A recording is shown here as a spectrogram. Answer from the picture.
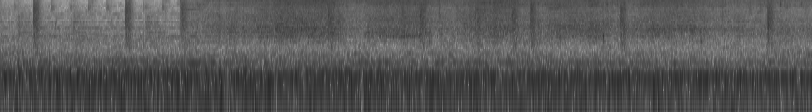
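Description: A ribeye steak sizzling on hot grill grates, the hiss coming in about two seconds in after a few light clicks. It sits over a steady low rumble with background music.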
